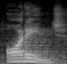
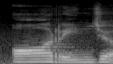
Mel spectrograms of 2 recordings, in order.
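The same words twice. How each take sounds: First: Said in the usual way. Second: ઓરેન્જ with a long, held opening ઓ; ઓરેન્જ broken slowly into sounds, opening vowel held; first sound drawn out. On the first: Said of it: "જેમ કે હું બોલીશ ઓરેન્જ". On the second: Shown as a demonstration. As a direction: stretch the ઓ of ઓરેન્જ, then finish the word. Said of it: "અ આવ્યું".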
